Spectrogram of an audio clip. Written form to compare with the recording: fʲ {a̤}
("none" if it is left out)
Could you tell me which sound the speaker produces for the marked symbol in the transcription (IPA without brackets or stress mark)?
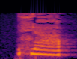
a̤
